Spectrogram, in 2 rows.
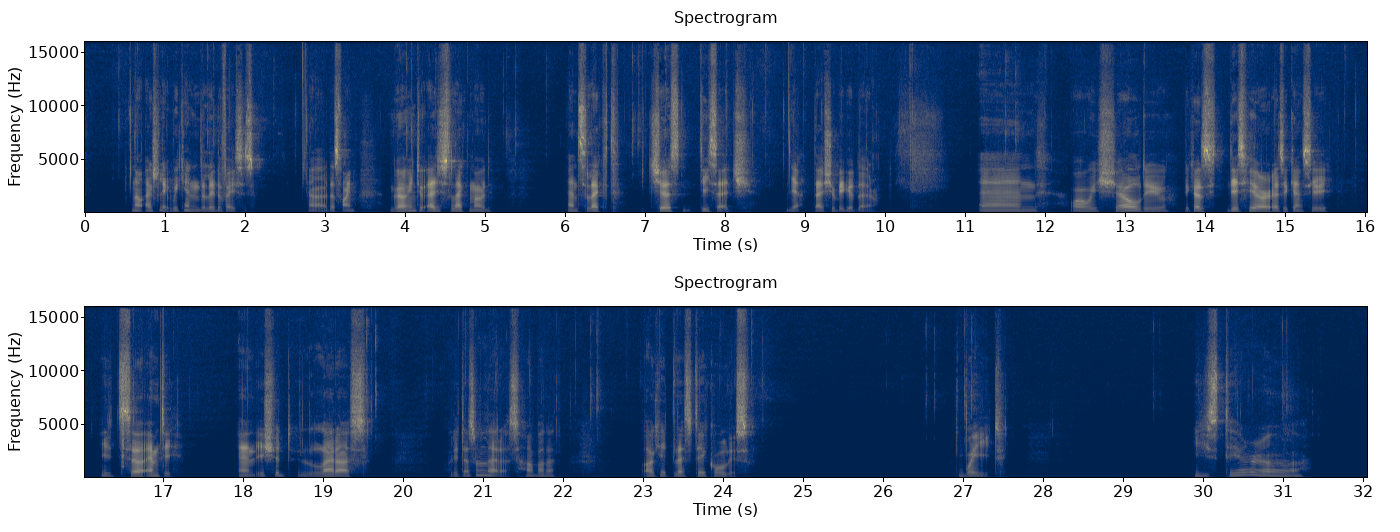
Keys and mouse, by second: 0.7 x, 1.8 shift+middle drag, 2.3 middle drag, 2.8 2, 4.3 shift+middle click, 5.2 alt+click, 5.7 middle click, 6.8 click, 7.2 shift+middle click, 8.1 shift+middle click, 8.5 middle click, 8.9 middle click, 9.7 g, 11.9-14.9 middle drag, 15.7 middle click, 16.5 g, 20.8 middle click, 21.3 middle click, 22.3 alt+click, 22.8 shift+middle click, 23.2 middle click, 23.9 shift+middle click, 24.3 middle click, 24.7 g, 27.5 ctrl+x, 28.7 x, 30.0 ctrl+z, 30.4 x, 31.5-32.0 middle drag.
